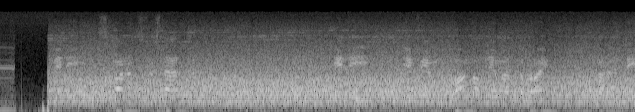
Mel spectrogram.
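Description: Brief dropout, then steady background noise of a large work hall with faint indistinct voices in it, starting abruptly.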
